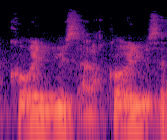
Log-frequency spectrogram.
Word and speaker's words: Korelius: Vous pouvez m'envoyer un petit mail à Corelius. Alors Corelius, ça s'écrit Korelius.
